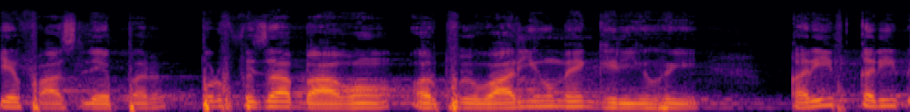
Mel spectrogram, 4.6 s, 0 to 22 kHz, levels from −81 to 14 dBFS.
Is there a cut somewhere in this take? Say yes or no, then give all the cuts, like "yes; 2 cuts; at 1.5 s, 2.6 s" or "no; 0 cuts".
no; 0 cuts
